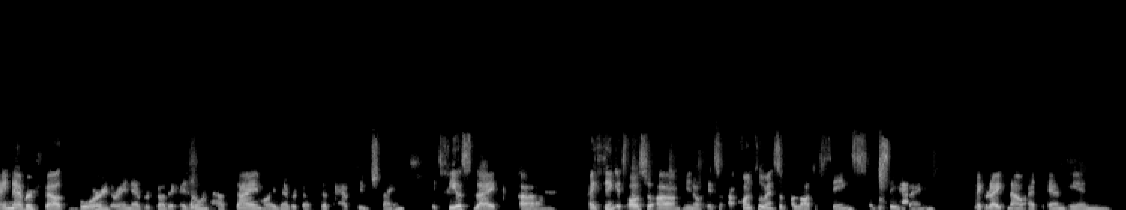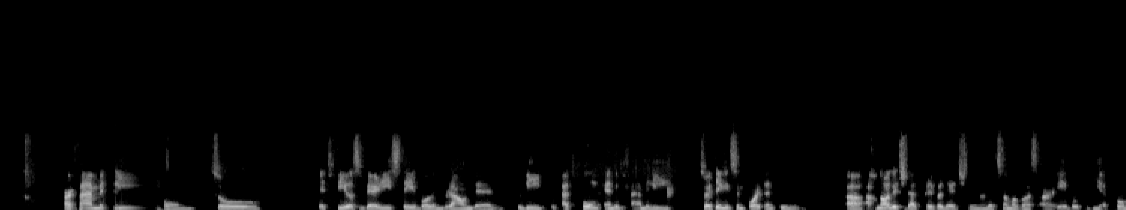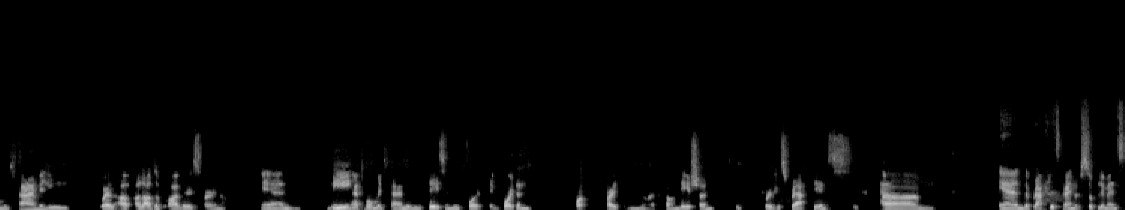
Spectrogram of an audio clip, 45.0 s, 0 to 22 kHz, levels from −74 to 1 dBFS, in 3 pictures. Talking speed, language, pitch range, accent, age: 165 wpm, English, 115-175 Hz, Filipino, 20-39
